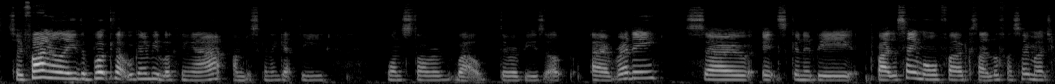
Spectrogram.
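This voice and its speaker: Young female book vlogger, mid-pitched voice, casual and emphatic, given to gushing repetition. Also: moderate pace. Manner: gushing, emphatic, repeats herself. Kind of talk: casual chat to camera.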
